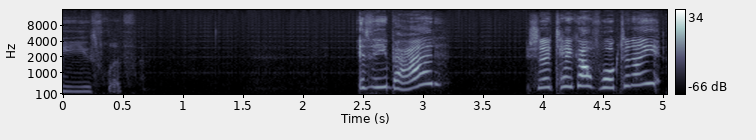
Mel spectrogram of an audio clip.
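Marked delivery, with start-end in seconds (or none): 2.4-5.0 high, loud, worried rush; anxious outburst. A narrator's reading. Toru anxiously asking about sick Yuki, high worried burst. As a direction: blurt it out in alarm. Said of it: "she burst".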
